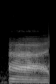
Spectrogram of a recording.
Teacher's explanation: Ain dia enggak boleh masuk ke khaisyum karena makhrajnya adalah alh tenggorokan maka salah kalau bacaak tapi tidak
